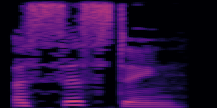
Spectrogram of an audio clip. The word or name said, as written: assisting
